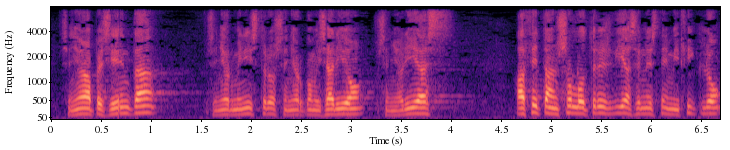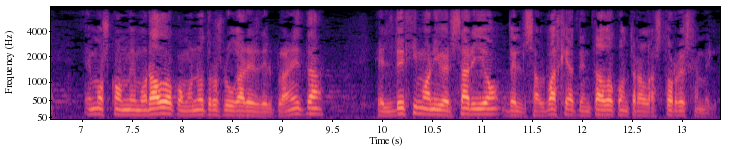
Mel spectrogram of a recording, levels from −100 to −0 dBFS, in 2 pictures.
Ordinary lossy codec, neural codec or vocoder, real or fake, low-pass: none; none; real; 7.2 kHz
